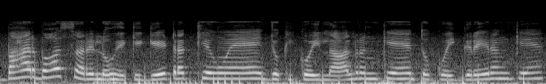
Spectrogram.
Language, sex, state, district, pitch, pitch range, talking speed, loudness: Hindi, female, Uttar Pradesh, Lalitpur, 265 Hz, 235-270 Hz, 240 wpm, -16 LUFS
